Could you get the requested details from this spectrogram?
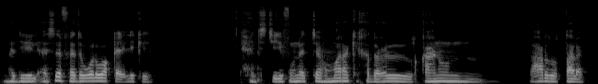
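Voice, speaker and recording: A man's voice: medium pitch, a little mellow. A man with a Moroccan Arabic accent hosting an informal explainer podcast, mixing French terms into his speech. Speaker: podcast host.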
